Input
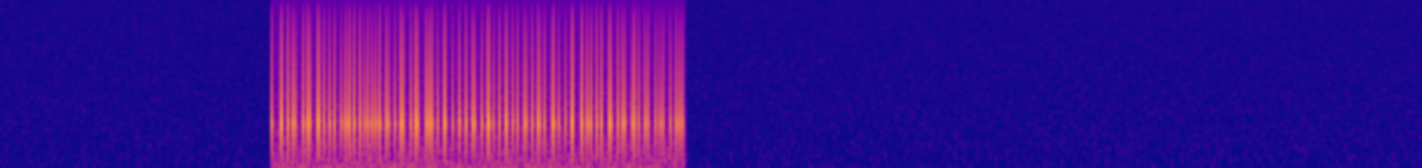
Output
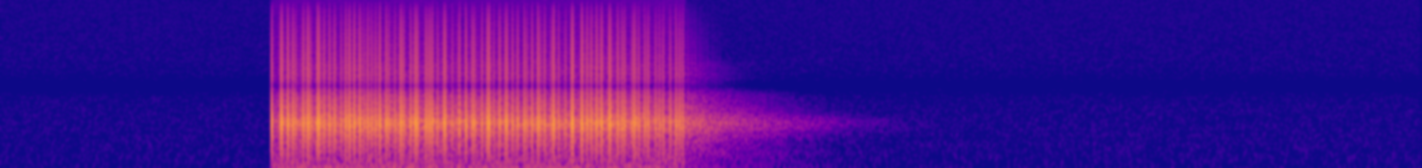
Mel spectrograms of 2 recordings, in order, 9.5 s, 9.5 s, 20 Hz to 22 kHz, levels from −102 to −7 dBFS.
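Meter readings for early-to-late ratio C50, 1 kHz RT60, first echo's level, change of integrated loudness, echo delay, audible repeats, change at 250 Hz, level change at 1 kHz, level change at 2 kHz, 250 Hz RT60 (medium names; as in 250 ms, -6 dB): 13.0 dB, 1.9 s, -19.0 dB, 0.0 dB, 82 ms, 2, +0.5 dB, +0.5 dB, -0.5 dB, 2.1 s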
